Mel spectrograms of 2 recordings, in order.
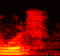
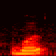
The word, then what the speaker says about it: Wolf: Médée, de Christa Wolf, parce que c'est une allemande, donc ça ne se prononce pas Wolf, ça se prononce V.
